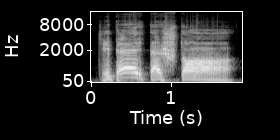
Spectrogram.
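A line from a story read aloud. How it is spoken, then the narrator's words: Angry bark. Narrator (Russian): рявкнул дядя Вернон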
